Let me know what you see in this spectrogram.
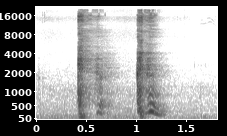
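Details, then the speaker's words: Cough in a young woman on a livestream who says she keeps coughing but has not lost her voice: two short, sharp coughs about half a second apart in a quiet room. "Hm. Aku batuk mulu. Tapi untung sih suaraku enggak hilang, Guys."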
